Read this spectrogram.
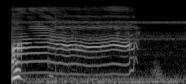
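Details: An agitated, angry frog in Texas, provoked by an excited five-year-old child, gives a loud, sustained, harmonic scream lasting over a second, steady then breaking off abruptly.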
